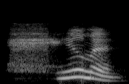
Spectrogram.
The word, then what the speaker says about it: human: barrier not barrier barrier number three human human human human and other examples here humane humane huge huge humongous humongous so the h is not silent all right in these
